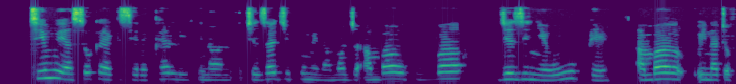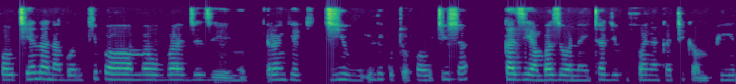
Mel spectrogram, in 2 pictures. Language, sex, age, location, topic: Swahili, female, 18-24, Kisumu, government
